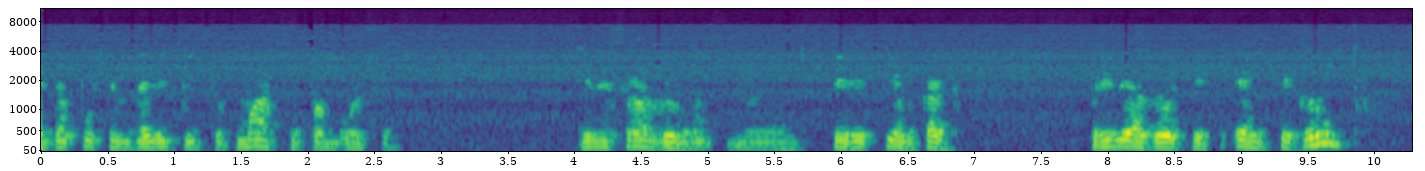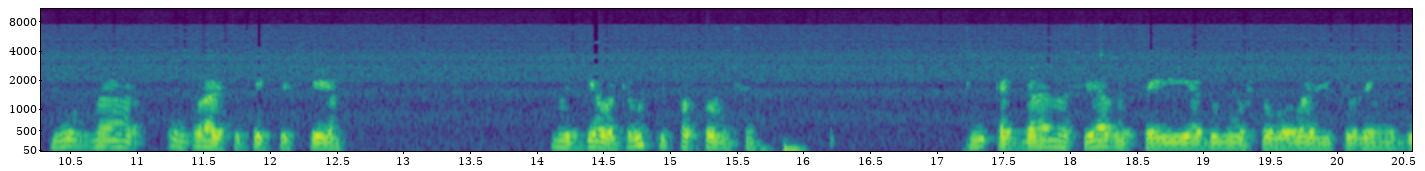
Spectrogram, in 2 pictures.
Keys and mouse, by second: 2.0-3.9 middle drag, 4.6-5.6 middle drag, 7.9-9.6 middle drag, 16.1-18.1 middle drag, 19.5-20.5 middle drag.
